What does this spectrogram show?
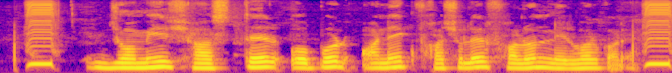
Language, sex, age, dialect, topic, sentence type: Bengali, female, 36-40, Northern/Varendri, agriculture, statement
